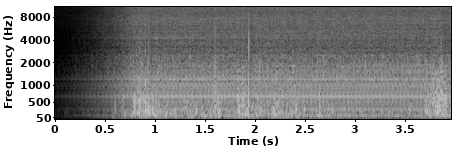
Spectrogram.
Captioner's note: air compressor pump running, light wind sounds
